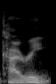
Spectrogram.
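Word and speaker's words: Kyree: It ain't spelled like people normally do. So, my middle name Kyrie, it's K Y R E E.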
